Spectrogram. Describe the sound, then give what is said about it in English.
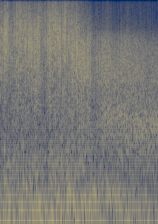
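A loud explosion booms and rolls into a heavy, sustained rumble with crackling debris, its sharp upper hiss fading away after a couple of seconds while the deep roar continues. “What on earth caused that explosion?”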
